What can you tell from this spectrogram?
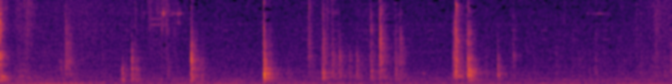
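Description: Small loose metal parts (bolts, nuts and washers) clinking as they are picked through by hand: a string of separate sharp clinks about a second apart, two louder ones in the middle.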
